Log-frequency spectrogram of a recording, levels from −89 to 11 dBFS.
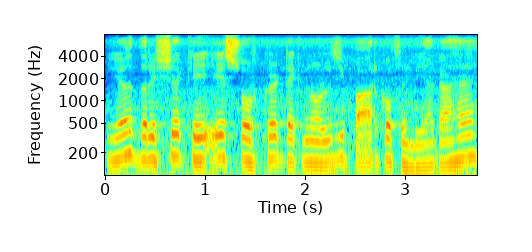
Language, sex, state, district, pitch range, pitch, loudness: Hindi, male, Punjab, Fazilka, 145-165 Hz, 160 Hz, -17 LUFS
